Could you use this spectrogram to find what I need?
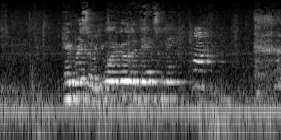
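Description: A young woman sings loudly from a stage.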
